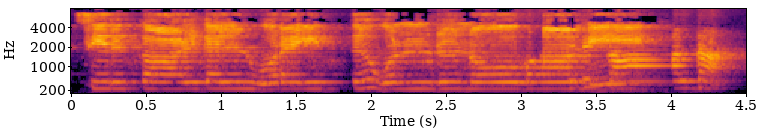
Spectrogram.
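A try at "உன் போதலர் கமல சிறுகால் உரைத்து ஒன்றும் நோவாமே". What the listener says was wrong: சிறு கால்கள் இல்ல சிறுகால் உரை ஆமா, கால்கள் இல்லம்மா, சிறுகால் உரைத்து ஒன்றும் நோவாமை.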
